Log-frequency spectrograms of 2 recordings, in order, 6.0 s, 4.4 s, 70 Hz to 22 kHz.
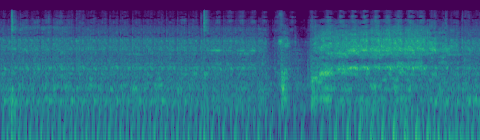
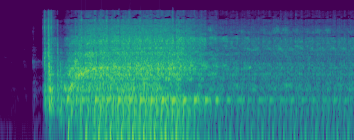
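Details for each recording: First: Simplicity rear-engine mower abandoned 32 years, restarted with choke after a failed attempt: catches after a few rough pulses, then settles into a steady, even firing rhythm and keeps running normally. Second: Simplicity rear-engine mower abandoned 32 years, first start attempt with primed carburetor: starter chugs three to four turns a second, engine fires briefly but dies back to cranking and won't run; choke issue suspected.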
